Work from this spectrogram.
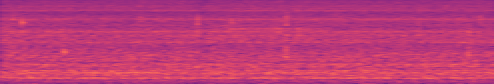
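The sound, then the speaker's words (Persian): Potatoes frying give a loud, steady sizzling hiss that carries on without a break, a dense watery crackle like steam. “سیب زمینی من این بار داره سرخ میشه، هیچ کاری باش ندارم.”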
